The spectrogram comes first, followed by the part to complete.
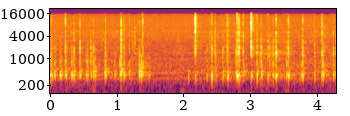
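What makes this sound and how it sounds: Fingertips flick and scratch across the plastic bristle tips of a blue plastic paddle hairbrush, making quiet, dry, bright ticks and rustles. About twenty short, sharp clicks come in uneven bursts, with a brief pause in the middle, each dying away almost instantly with no low-end body.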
